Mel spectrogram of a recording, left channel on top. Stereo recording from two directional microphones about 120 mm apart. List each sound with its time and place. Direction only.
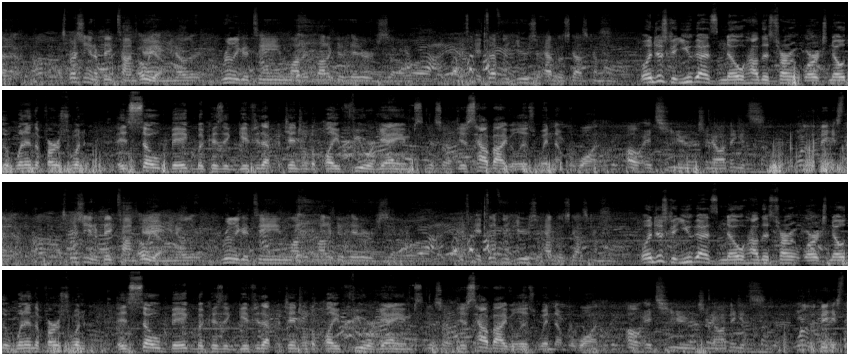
0.8 s speech: 35° left (ahead or behind)
6.4 s speech: 55° left (ahead or behind)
